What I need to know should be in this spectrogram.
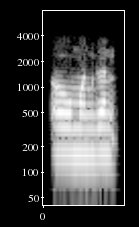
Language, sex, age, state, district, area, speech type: Bodo, male, 18-30, Assam, Kokrajhar, rural, conversation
